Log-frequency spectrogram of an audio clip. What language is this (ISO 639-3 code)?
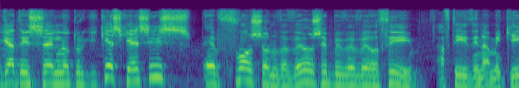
ell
